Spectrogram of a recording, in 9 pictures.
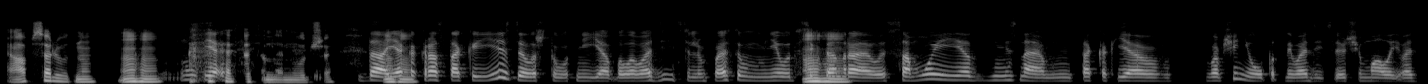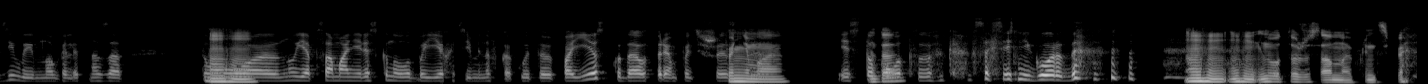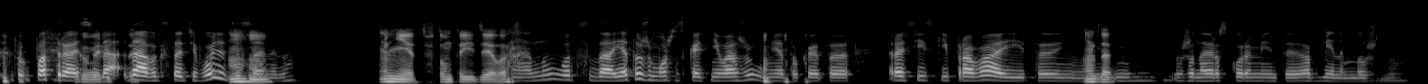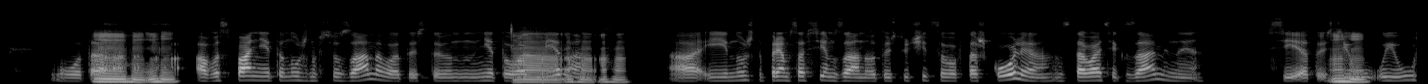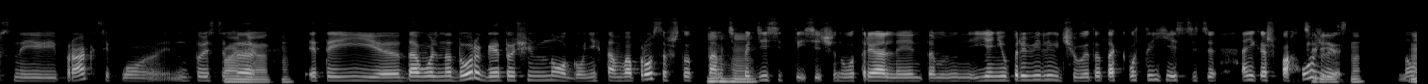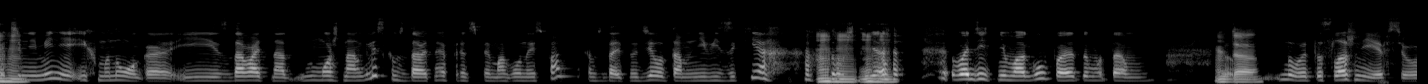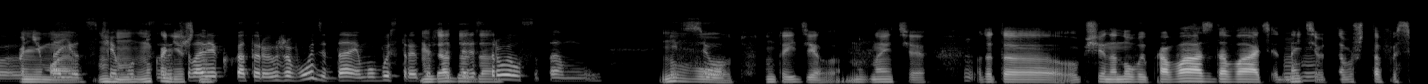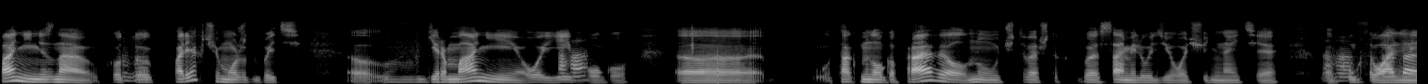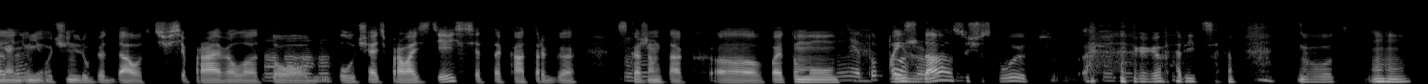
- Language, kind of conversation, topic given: Russian, unstructured, Вы бы выбрали путешествие на машине или на поезде?
- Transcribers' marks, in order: chuckle; chuckle; chuckle; chuckle; chuckle; tapping; other background noise; laughing while speaking: "а в том, что я"; chuckle; laughing while speaking: "как говорится"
